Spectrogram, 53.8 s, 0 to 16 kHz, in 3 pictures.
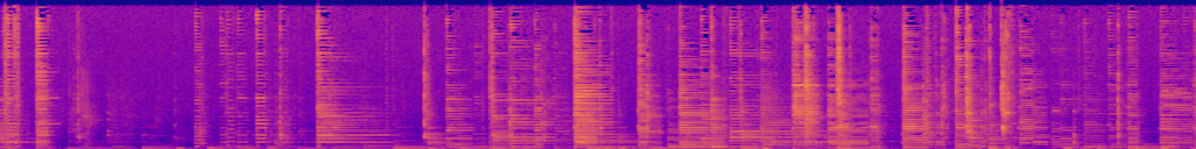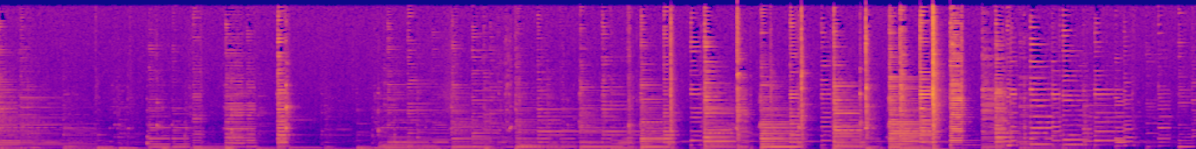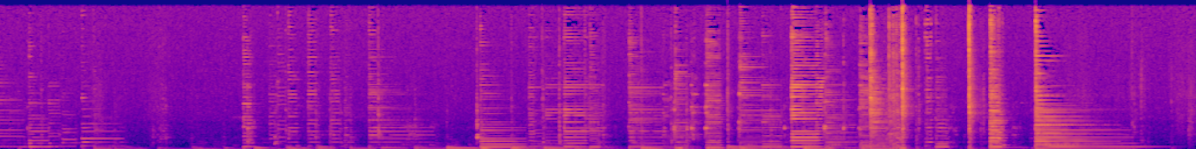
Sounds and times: Music: 0.0 - 53.8.

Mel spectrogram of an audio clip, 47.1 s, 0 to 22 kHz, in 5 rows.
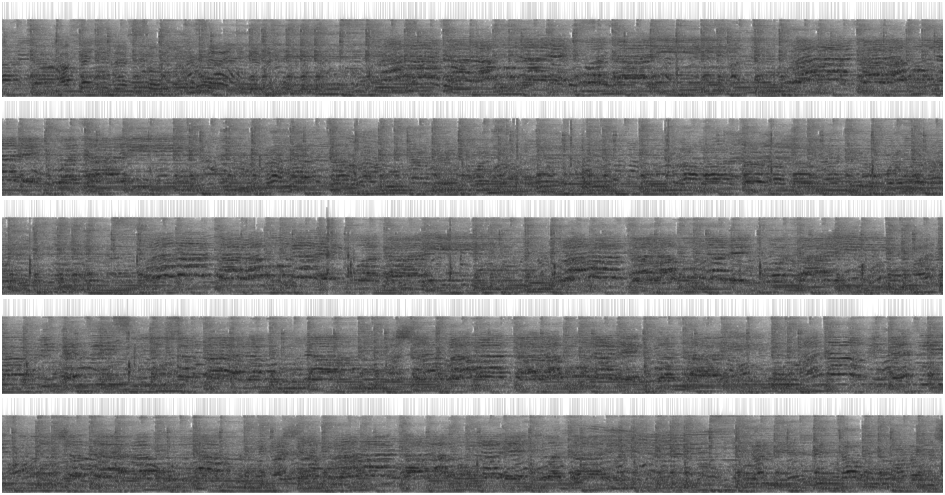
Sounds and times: Gospel music: 0.0 - 47.0.

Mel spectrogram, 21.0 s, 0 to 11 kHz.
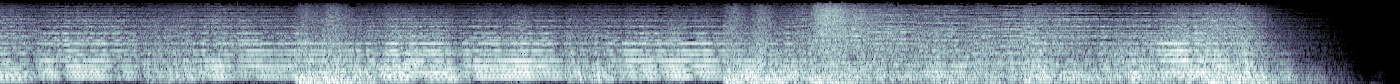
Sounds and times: Music: 0.0 - 20.8.

